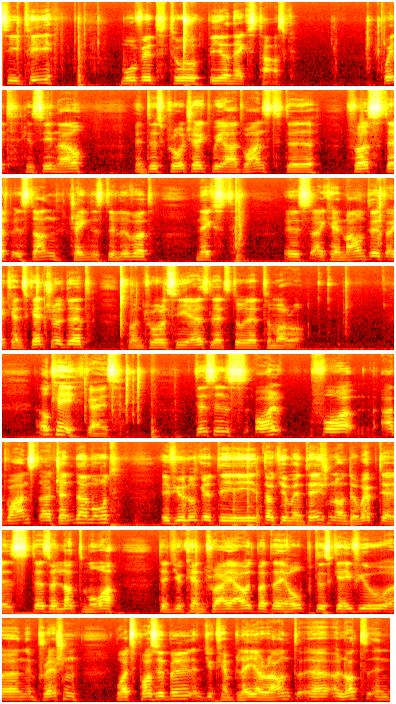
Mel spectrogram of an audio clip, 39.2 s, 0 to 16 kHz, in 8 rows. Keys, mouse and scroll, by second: 0.2 ctrl+c, 0.5 ctrl+t, 2.6 n, 4.9 q, 15.5 ctrl+c, 16.5 ctrl+s, 18.9 click, 21.3 ctrl+x, 21.5 ctrl+s.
